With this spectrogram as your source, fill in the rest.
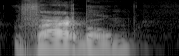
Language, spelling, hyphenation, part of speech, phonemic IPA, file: Dutch, vaarboom, vaar‧boom, noun, /ˈvaːr.boːm/, Nl-vaarboom.ogg
- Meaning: punting pole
